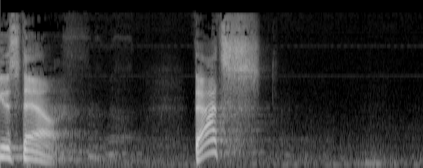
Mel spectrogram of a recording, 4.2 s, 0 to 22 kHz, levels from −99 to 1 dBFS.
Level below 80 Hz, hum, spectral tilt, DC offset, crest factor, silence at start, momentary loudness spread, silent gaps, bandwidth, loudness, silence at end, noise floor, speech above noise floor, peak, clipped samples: -68 dBFS; none; -2 dB/octave; under 0.1%; 24 dB; 0 s; 13 LU; none; 16.5 kHz; -25 LUFS; 1.65 s; -64 dBFS; 38 dB; -6 dBFS; under 0.1%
